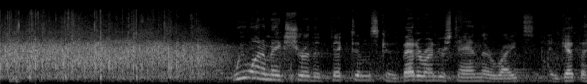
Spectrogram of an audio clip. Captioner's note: applause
